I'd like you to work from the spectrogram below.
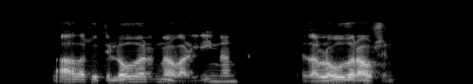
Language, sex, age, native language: Icelandic, male, 50-59, Icelandic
